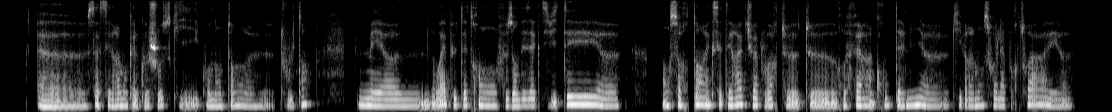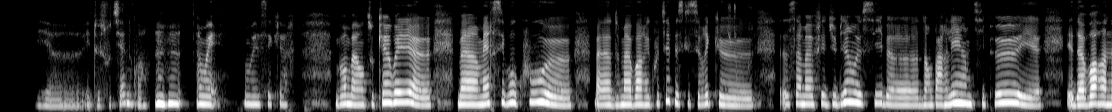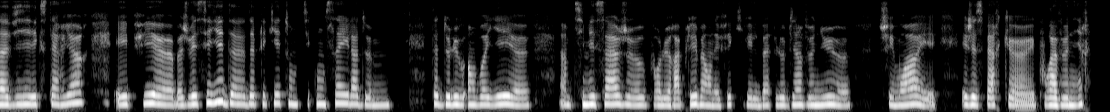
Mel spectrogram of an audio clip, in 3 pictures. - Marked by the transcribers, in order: other background noise
- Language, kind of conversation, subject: French, advice, Comment gérer l’éloignement entre mon ami et moi ?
